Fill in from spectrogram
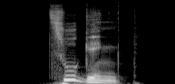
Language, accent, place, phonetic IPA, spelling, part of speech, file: German, Germany, Berlin, [ˈt͡suːˌɡɪŋt], zugingt, verb, De-zugingt.ogg
- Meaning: second-person plural dependent preterite of zugehen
